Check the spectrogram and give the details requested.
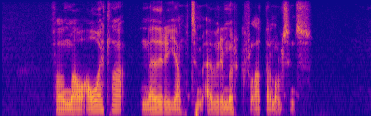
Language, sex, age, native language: Icelandic, male, 20-29, Icelandic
